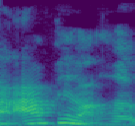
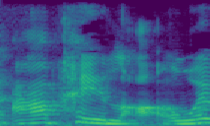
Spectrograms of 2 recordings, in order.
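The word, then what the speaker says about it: apeiron: 就是，但是就我想澄清一下阿佩朗和佩朗的概念，就是阿佩朗是你永远不可能回到的一个状态。 – 有没有有没有这个词，我们都不知道。 – 真的有 A P 呃 A P E I R O N。那个教授他发的是阿佩朗，我也不知道英文怎么念。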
